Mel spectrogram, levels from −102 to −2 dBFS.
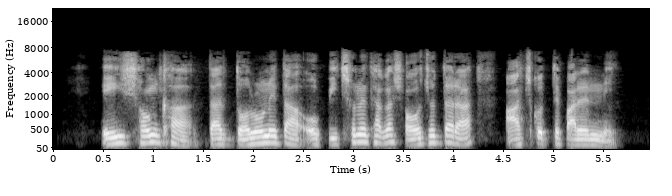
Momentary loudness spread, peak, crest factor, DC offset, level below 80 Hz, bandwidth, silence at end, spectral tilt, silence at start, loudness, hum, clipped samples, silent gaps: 5 LU; -2 dBFS; 14 dB; under 0.1%; -54 dBFS; 7.6 kHz; 0.35 s; -6 dB/octave; 0.5 s; -15 LUFS; none; under 0.1%; none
